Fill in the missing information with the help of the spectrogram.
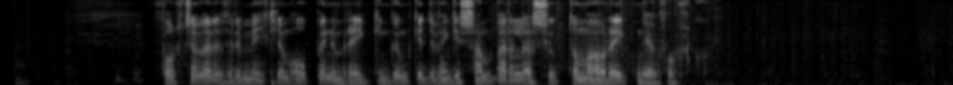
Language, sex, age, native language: Icelandic, male, 30-39, Icelandic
